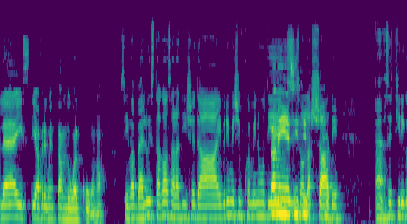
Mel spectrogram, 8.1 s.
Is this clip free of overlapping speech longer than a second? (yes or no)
no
